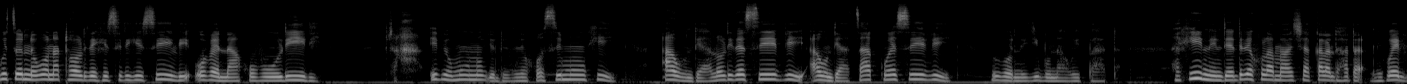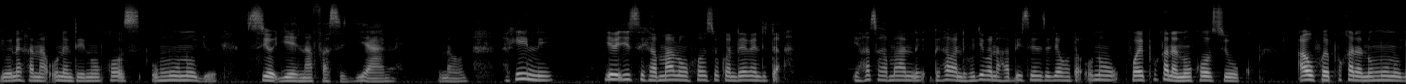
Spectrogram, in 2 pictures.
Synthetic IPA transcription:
wit͡sɔnɛwɔnatɔliɾɛxisilixisiliʔuβɛnaxuβulili | u̥tḁxḁivjumunuɟɔndiɛndɛlɛxɔsimuxi | aundialɔliɾɛsiviʔaundiat͡sakuɛsiviwiβɔnɛd͡ʒibunawipatḁ | laxinindiɛndɛlɛxulamaʃiakalandixata̰nikwɛliɟiɔnɛkana̰ʔṵnɛndinuŋkɔsi̥umunuɟwɛ̰siɔɟɛnafasiɟanɛ | unaɔnalakini | ɟɛɛɟisikamaluŋ̩xɔsiukɔndiaβɛndita | jakasikamalndikaβandikuɟɛβɔnakabisɛnzɛɟakɔta̰ʔṵnɔfwɛɛpukananuŋ̩kɔsiuku̥ | aufwɛɛpukananumunu

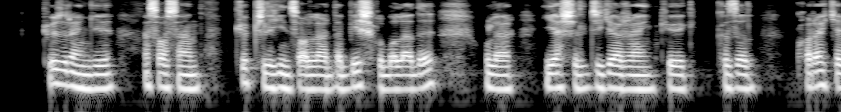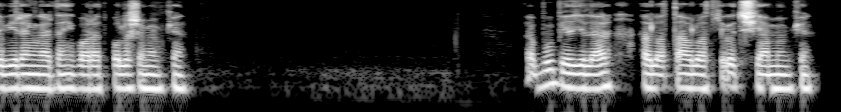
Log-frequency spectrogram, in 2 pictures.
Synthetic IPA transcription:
kʲʰɵzɾaŋʲɪ | asɒsankʲʰɵp̚t͡ʃʰɪlɪkʲɪnsɒnlaɾd̪abe̞ʃχɨlˠbolad̪ɪʊlaɾ | jaʃɪld͡ʒɪɡʲaɾːaŋkʰøkʲ | qʰɨzɨlˠ | qʰɒɾakʲʰavijɾaŋlaɾd̪anɪbɒɾat̪̚bolɪʃɪmʊmkʲʰɪn | vabʊbe̞lɡʲɪlaɾawlˠɒt̪ːaːwlˠɒt̪kʲa̰ʔot̪ʰɪ̥ʃɡʲanmʊmkʲʰɪn

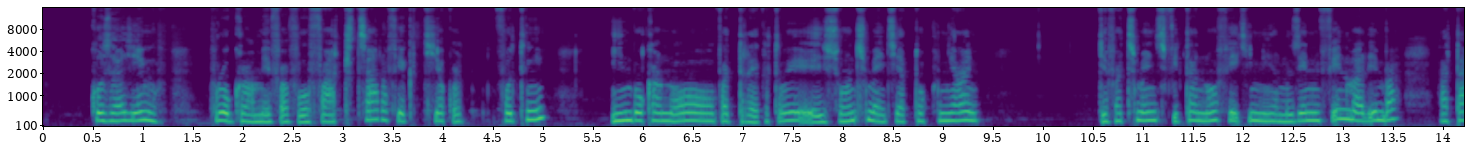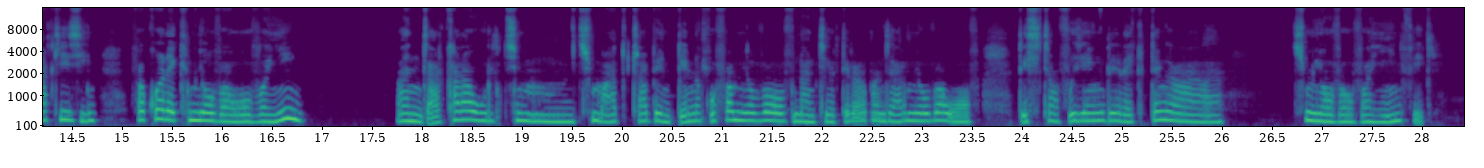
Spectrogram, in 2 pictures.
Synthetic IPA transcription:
kozazeɲi | proɡramefavofaɾiʈ͡ʂə̥t͡saɾəfeki̥t̪ʰiakə | fot̪iɲ | inimbokanovad̪ɾekat̪owez̥ont͡simajnt͡siat̪okuniani | d̪̥efət͡simajnit͡si̥v̥it̪anofekinianozeniifenumaɾemba | at̪akiziɲi | fakoɾajkimiovaovaini̥ | mannd͡ʒaɾikaɾaulut͡sit͡simat̪u̥ʈ͡ʂabenit̪enəkofamiovaovananid͡ʒeɾit̪eɾaɾamand͡ʒaɾimiovaovə̥d̪̥esi̥ʈ͡ʂamfuzeɲileɾajki̥t̪eŋə | t͡simiovaovainifḛki̥

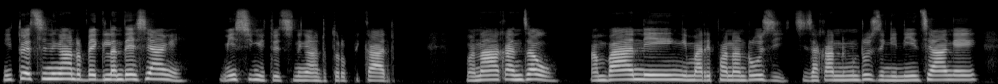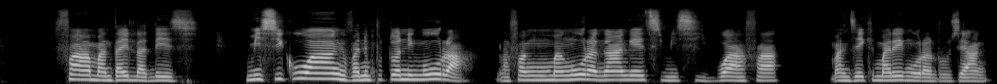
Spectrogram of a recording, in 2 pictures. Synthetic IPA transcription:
ŋit̪uet͡siniŋaɳɖ͡ʐubeɡiland̪esiaŋi | misiŋit̪uet͡siniŋaɳɖ͡ʐut̪ɾopikali̥ | manaakand͡ʒaw | ambaniŋimaɾepanaɳɖ͡ʐuzit͡sizakaniɳɖ͡ʐuziŋinint͡siaŋe | famand̪ajlanezi̥ | misikuaŋivanimput̪uaniŋuɾə | lafamaŋuɾaŋaŋit͡simisibuafa | mʔand͡ʒekimaɾeŋuɾaɳɖ͡ʐuziaŋi̥

